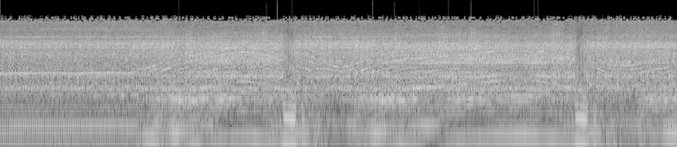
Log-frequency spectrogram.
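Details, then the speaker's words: Engine revved repeatedly after partial exhaust heat shield fix: rattle gone at low rpm but a metallic rattle buzzes in at the top of each hard rev from the loose exhaust shield. "seems like it's pretty much gotten rid of its rattle down low but I still have a nasty one when I rev up pretty good"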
